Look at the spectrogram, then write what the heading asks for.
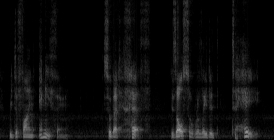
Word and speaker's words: Cheth: Cheth, CH and H as in help, value 8, is pronounced cheth.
